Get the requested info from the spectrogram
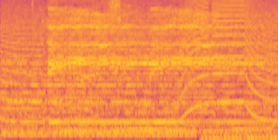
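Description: Background electronic music: held synth chords with repeated swooping glides that rise and fall in pitch, and a low bass coming in about three quarters of the way through.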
